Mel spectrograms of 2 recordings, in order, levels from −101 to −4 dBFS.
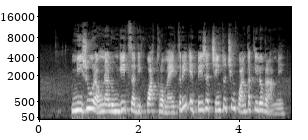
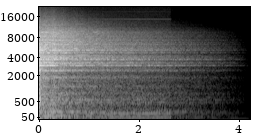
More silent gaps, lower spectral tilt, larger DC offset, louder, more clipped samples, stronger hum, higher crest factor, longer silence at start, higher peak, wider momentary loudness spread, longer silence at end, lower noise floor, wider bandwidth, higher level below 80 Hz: neither; first, -4 dB/octave vs 2.5 dB/octave; neither; about the same, -17 LUFS vs -17 LUFS; neither; neither; second, 16 dB vs 22 dB; first, 0.65 s vs 0 s; about the same, -2 dBFS vs 0 dBFS; second, 6 LU vs 25 LU; second, 0.15 s vs 1.8 s; second, -53 dBFS vs -71 dBFS; second, 12.5 kHz vs over 20 kHz; about the same, -58 dBFS vs -60 dBFS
